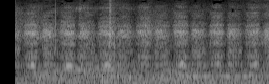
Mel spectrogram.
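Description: Quick, even panting, about six breaths a second.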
